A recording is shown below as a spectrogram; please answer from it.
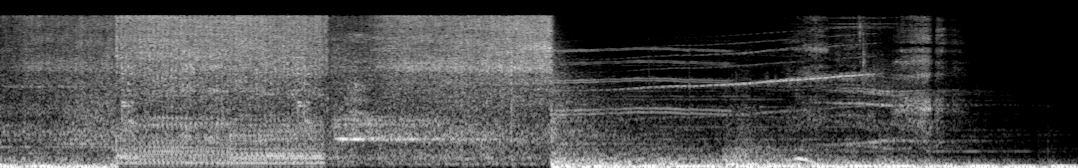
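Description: Film trailer soundtrack: music under a loud, dense noise that cuts off suddenly about five and a half seconds in, leaving music with slowly sliding high tones over a low rumble.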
